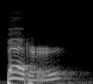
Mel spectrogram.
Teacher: The flap or the alveolar tap in American English is used similarly to the D sound. It's pronounced, however, very fast. It's used in rapid speech.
